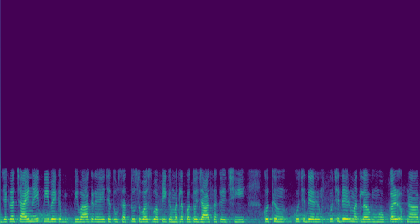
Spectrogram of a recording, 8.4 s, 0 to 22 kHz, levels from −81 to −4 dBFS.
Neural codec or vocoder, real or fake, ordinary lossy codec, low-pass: none; real; none; 5.4 kHz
